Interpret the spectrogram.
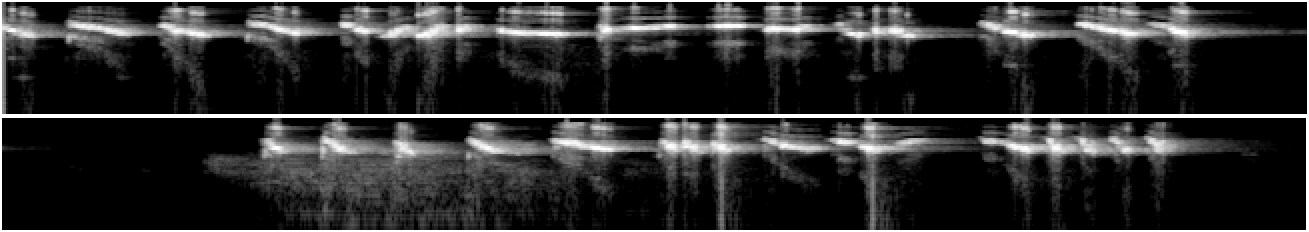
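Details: Oriental white-eye delivering an energetic wild-style song to goad other birds into singing: two long runs of high, quick, slurred chirps separated by a short pause, with faint rustling.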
